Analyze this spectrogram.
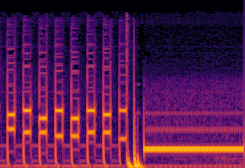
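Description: Telephone touch-tone dialing: a quick, even series of about eight dual-pitched beeps, then a brief low thump and a steady continuous line tone that holds to the end.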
